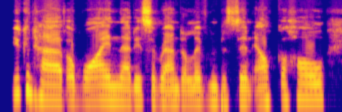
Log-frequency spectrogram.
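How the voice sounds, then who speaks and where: A moderate pace with an Australian accent. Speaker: Australian wine expert. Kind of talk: casual chat.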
